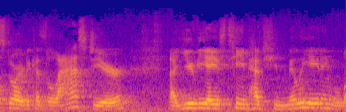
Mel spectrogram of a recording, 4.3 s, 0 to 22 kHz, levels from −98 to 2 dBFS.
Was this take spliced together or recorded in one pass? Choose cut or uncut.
cut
